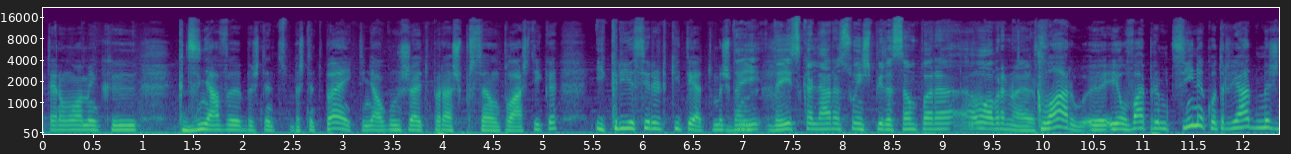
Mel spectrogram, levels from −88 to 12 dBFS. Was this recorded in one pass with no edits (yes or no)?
no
